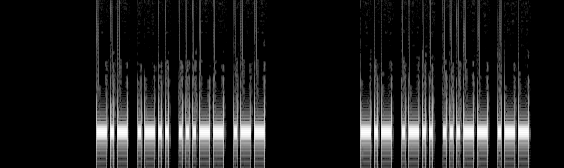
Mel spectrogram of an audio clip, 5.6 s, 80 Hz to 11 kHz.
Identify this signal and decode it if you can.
Morse code, heard as a keyed tone, about 34 wpm, 700 Hz. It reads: KL3W KL3W
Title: Call Signs Repeated 2x - 35wpm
